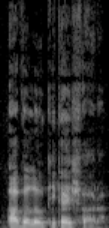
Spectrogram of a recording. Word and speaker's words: Avalokiteshvara: Avalokiteshvara would be an approximate American English pronunciation. Avalokiteshvara.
